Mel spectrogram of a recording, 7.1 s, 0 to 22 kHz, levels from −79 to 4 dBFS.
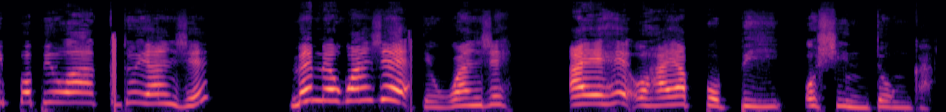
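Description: A speech recording with two brief bursts of damaged data in a compressed stream, at 0.82–0.87 s and again at 3.05–3.09 s, just before "gwandje ayehe". Each lasts about 40 ms and sounds like a short glitch. Corrupted bytes made the decoder misread those frames and lose sync until it found a valid header again. On a spectrogram each shows as a narrow vertical disturbance; the waveform shows an abrupt discontinuity.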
